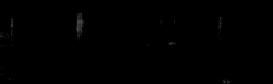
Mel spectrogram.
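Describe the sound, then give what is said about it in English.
A crumpled paper slip being unfolded, heard as quiet crinkles and several sharp rustling bursts at irregular intervals, with no voices. “this one's like extra crumpled up.”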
